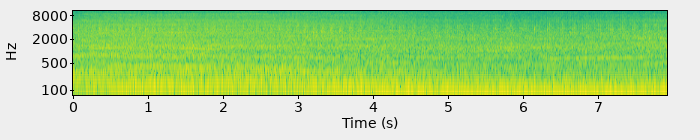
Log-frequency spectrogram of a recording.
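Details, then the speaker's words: Old Mercedes 300SL just started after sitting nine years, still cold: the idle wavers with a slow breathing rise and fall instead of holding steady. Mass airflow sensor or something else suspected, not confirmed. "Yeah, it sounds like it's breathing a little bit, but I don't know if that's like a mass airflow sensor or something else is going on with it. I'm not sure. Come on, keep going. Trying to idle."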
